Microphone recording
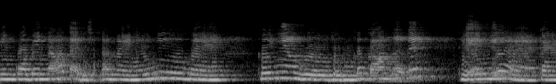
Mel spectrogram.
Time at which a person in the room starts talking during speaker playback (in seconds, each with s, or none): none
